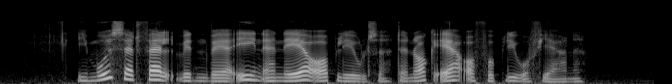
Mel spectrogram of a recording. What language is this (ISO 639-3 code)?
dan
